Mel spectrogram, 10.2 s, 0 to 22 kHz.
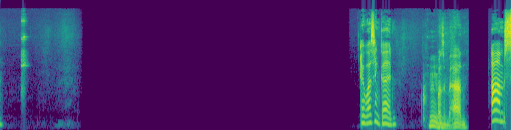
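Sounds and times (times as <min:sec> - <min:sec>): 
glasses clinking in a toast: 0:00.4 - 0:00.7
speech: 0:07.2 - 0:10.2
soft low murmur of movement: 0:07.9 - 0:08.6.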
